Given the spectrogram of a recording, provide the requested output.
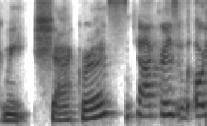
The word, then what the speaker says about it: chakra: Chakras? Chakras, or it's more of a harder CH, but people say it both ways, like chakra as opposed to chakra, but you hear it both ways.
